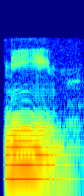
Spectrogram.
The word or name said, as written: Nimes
